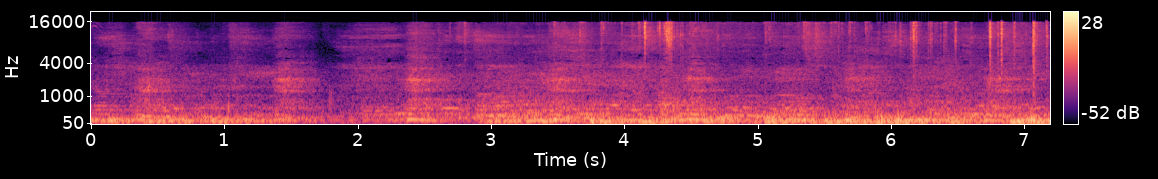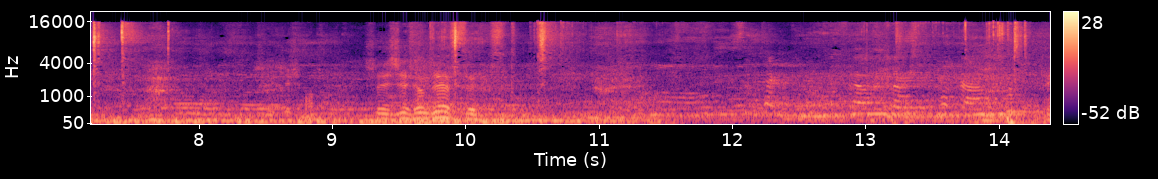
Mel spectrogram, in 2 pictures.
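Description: Background voices and music, with a few sharp clicks or knocks.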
